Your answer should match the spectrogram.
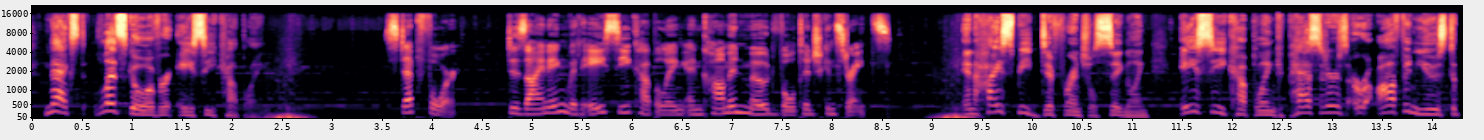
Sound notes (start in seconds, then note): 2.3 air whooshes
